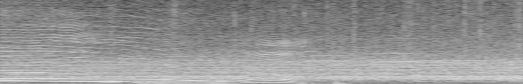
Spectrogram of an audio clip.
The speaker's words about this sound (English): One more sleep. We just chant those words, and then we just cheer.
